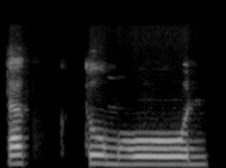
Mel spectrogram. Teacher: تکتمون نہیں, تکتمون. مو مو واو مدہ کی آواز کو ناک میں نہیں جانے دینا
